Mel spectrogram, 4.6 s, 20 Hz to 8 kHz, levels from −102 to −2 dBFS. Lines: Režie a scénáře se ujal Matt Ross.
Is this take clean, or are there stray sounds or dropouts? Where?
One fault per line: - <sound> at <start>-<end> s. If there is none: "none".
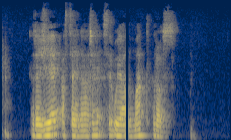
- dropout at 2.5-2.6 s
